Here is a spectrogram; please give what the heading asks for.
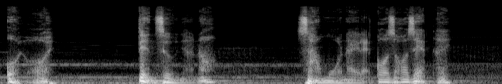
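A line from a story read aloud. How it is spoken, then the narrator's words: Woman sobbing, growing louder. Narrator (Vietnamese): tiếng người đàn bà khóc thút thít, lúc đầu thì nhỏ, sau cứ lớn dần lớn dần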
